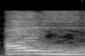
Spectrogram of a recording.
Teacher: هنا اسمحوا لي أن أنبه على ما اعتدناه في عاميات كثيرة في الوطن العربي من نطق الجيم رخوة في بلاد الشام وفي بلاد المغرب · Term: جيم عامية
